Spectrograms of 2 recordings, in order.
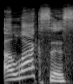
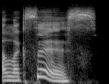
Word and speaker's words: Alexis: Your name is Alexis, not Alexis or Alexis. So that means the emphasis is on which syllable?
